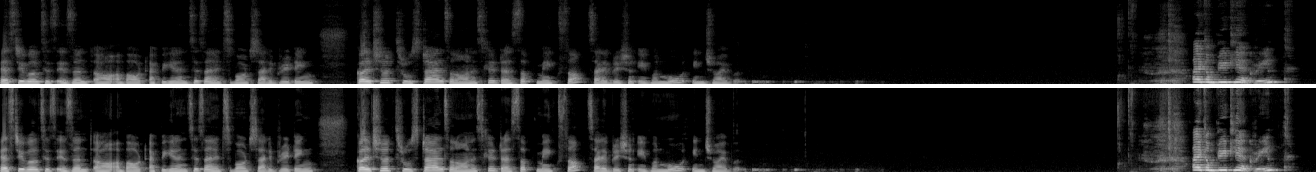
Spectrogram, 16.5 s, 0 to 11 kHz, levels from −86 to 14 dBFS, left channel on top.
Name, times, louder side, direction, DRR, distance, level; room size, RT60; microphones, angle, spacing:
voice 1, 0.0-3.9 4.5-9.5, right 3 dB, 90° right, 0.8 m, -22 dB
voice 2, 14.4-16.2, right 2 dB, 55° right, 1.1 m, -17 dB
8.8 x 5.4 x 3.1 m
head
